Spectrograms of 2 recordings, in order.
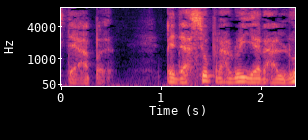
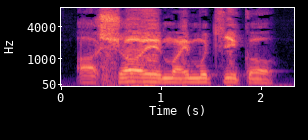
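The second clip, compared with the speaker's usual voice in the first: big, thick, heavy voice; 3 dB louder than usual. Narrator reads a story; a voice behind the frightened monkey answers: thick deep voice. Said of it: "a spus o voce groasă".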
